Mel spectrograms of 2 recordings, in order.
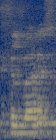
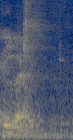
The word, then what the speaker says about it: Clivarius: सिल्वारिस beauty device, इसको बोलते हैं सिल्वारिस या किल्वारिस। अलग अलग यूरोपियन प्रोनाउंसिएशन के हिसाब से या अमेरिकन प्रोनाउंसिएशन के हिसाब से आप दोनों ही बोल सकते हैं, दोनों सही है। सिल्वारिस भी सही है, किल्वारिस भी सही है, तो कंफ्यूज नहीं होना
